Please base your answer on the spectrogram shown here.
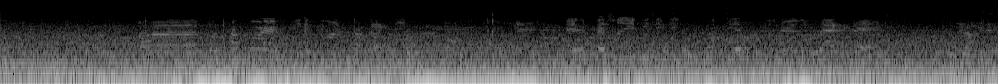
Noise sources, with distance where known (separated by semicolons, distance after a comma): person or small group talking, far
